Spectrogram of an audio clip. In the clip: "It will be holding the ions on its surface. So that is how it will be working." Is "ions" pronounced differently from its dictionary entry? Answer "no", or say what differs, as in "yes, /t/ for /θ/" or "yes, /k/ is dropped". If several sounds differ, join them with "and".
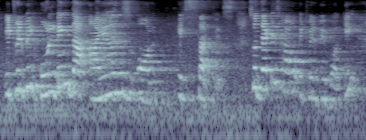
no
